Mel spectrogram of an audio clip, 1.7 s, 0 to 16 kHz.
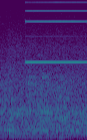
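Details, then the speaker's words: Android phone ringer (speaker) tested with a multimeter on continuity; clean, steady high-pitched beep with a reading of 8, within the expected 8–12 range, so the ringer is good. "तो कितनी आ रही, 8 इसकी value आ रही, plus beep की आवाज आ रही है, तो ये इसका रिंगर जो है वो सही"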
